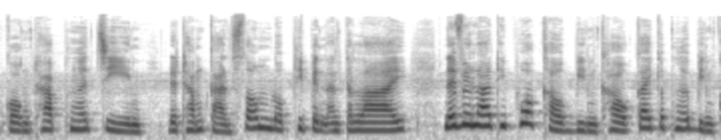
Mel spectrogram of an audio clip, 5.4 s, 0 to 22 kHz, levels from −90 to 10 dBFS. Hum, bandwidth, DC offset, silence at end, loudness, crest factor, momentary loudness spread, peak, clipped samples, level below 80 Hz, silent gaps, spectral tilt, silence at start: none; 15.5 kHz; under 0.1%; 0.05 s; -22 LUFS; 16 dB; 8 LU; -6 dBFS; under 0.1%; -64 dBFS; none; -5 dB/octave; 0.05 s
